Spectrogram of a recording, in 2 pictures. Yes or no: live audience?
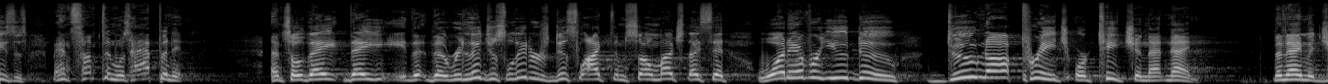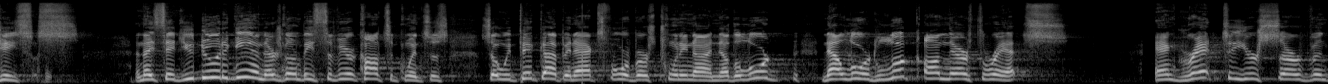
yes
